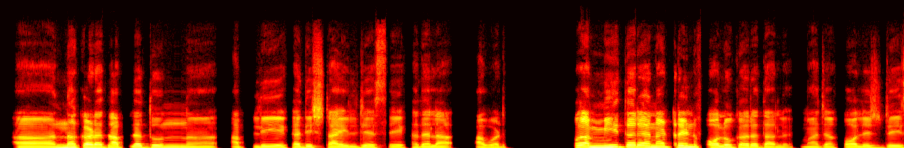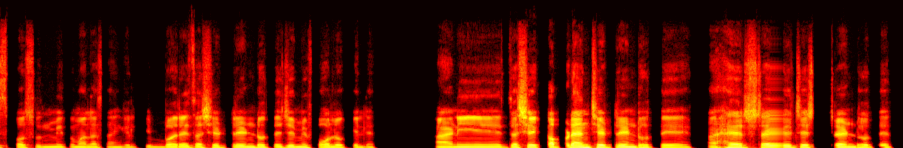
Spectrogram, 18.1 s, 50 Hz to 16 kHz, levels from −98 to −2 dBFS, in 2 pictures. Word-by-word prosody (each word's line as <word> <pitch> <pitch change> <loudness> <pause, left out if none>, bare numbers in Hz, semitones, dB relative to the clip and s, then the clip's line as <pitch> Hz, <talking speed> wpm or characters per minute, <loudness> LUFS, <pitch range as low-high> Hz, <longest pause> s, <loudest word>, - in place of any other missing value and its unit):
अ, 115 +1 +1
नकळत 160 0 +5
आपल्यातून 130 -1 +1
अ, 115 -2 -3 0.2
आपली 130 +3 -3
एखादी 125 +2 -1
स्टाईल 115 -2 -1
जी 120 0 -2
असते 110 0 -5
एखाद्याला 115 +2 -3 0.3
आवडते. 100 -2 -5 0.6
पण 205 0 +7
मी 180 +3 +8
तर 210 -1 +5
आहे 200 -1 +5
ना 190 +1 +5
ट्रेंड 185 +2 +5
फॉलो 145 0 +2
करत 130 -3 0
आलोय. 100 -2 -4 0.2
माझ्या 110 +1 -5
कॉलेज 115 +1 -2
डेजपासून 115 -1 -6
मी 115 - -5
तुम्हाला 105 -1 -6
सांगेल, 100 -2 -11
की - - -11 0.2
बरेच 120 +3 -2
असे 125 +2 -2
ट्रेंड 120 -1 -2
होते 105 -1 -4
जे 115 +1 -2
मी 115 +2 -2
फॉलो 105 -4 -2
केलेत 95 0 -10 0.7
आणि 105 0 0
जसे 125 +4 +3
कपड्यांचे 135 +2 +4
ट्रेंड 115 -1 +2
होते, 105 -2 -3 0.4
अ, 100 - -7
हेअरस्टाईलचे 130 +1 +1
स 130 - -6 0.2
ट्रेंड 120 -2 +1
होते, 100 -2 -5
120 Hz, 150 wpm, -23 LUFS, 110-130 Hz, 0.7 s, मी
